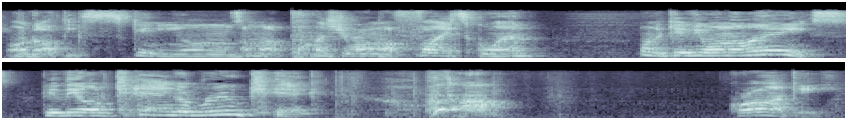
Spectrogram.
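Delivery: lightly voiced Australian bloke, fast; a hint of a cocky Australian brawler; Australian tough guy. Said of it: "just 'cause I'm Australian".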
